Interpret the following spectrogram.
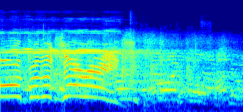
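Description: A football commentator's excited shouting, with long drawn-out calls as a goal is scored, dying down near the end.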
